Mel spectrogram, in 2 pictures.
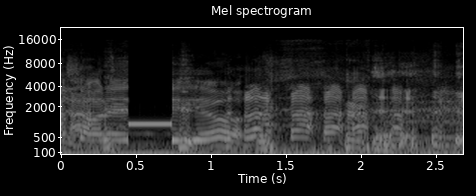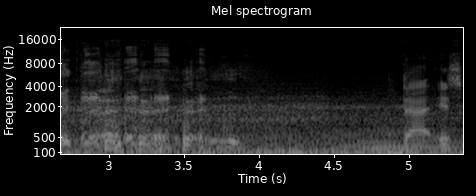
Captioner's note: laughter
